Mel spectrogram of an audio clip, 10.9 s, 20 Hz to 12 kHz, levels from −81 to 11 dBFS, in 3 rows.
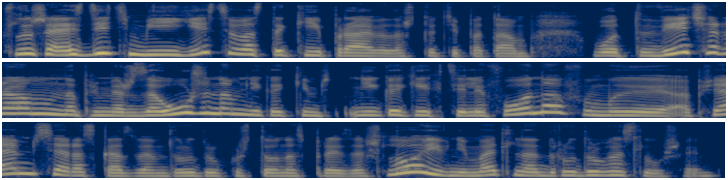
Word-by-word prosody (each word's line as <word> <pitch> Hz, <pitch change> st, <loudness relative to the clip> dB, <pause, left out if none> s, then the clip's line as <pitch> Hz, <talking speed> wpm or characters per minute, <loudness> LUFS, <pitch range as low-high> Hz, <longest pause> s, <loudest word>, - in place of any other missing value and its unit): Слушай, 285 Hz, -4 st, +4 dB
а -, -, +7 dB
с 245 Hz, -, -4 dB
детьми 270 Hz, -7 st, +5 dB
есть 335 Hz, -, -1 dB
у -, -, +2 dB
вас 275 Hz, -2 st, +1 dB
такие 230 Hz, -2 st, -2 dB
правила, 175 Hz, -4 st, -3 dB
что 165 Hz, +3 st, -11 dB
типа 165 Hz, 0 st, -10 dB
там 160 Hz, -1 st, -7 dB, 0.3 s
вот 195 Hz, -2 st, -3 dB
вечером, 315 Hz, -, +3 dB
например, 215 Hz, -4 st, -2 dB
за 220 Hz, +4 st, +1 dB
ужином 315 Hz, 0 st, +4 dB
никаким 210 Hz, -3 st, -4 dB
ш 180 Hz, -, -17 dB
никаких 220 Hz, 0 st, -2 dB
телефонов, 280 Hz, -, 0 dB
мы 215 Hz, -4 st, 0 dB
общаемся, 270 Hz, -, -1 dB
рассказываем 180 Hz, -3 st, -5 dB
друг 180 Hz, +2 st, -4 dB
другу, 180 Hz, 0 st, -7 dB
что 175 Hz, +1 st, -6 dB
у -, -, -4 dB
нас 175 Hz, -1 st, -6 dB
произошло, 170 Hz, -, 0 dB
и 330 Hz, -9 st, +5 dB
внимательно 205 Hz, +1 st, -3 dB
друг 205 Hz, +2 st, -3 dB
друга 220 Hz, +1 st, 0 dB
слушаем? 180 Hz, -5 st, -11 dB
215 Hz, 195 wpm, -24 LUFS, 185-275 Hz, 0.3 s, а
